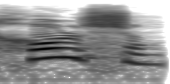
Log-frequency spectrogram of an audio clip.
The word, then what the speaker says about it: Holschuh: Qual é a pronúncia? Holtio. Não é difícil, né? É Holschum.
